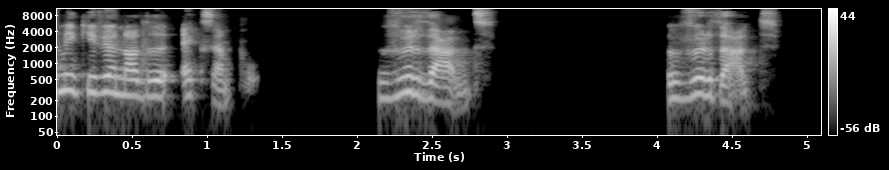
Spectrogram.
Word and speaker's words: verdade: The same happens here with that You don't hear it. You just hear the sound of the consonant. Verdade. And again, the highest syllable is the one in the middle. Da. Da. So you hear this clearly. Da. The vowel in the highest syllable is the one that you are going to hear clearly, not the others.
